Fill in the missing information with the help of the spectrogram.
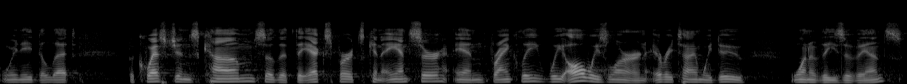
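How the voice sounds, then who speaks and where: A middle-aged American man with a Southern accent and a fairly low voice moderates a panel. He speaks to the audience in a measured, courtly manner with dry wit. His voice rings through a large hall with long reverb. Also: sharp tone. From Houston, Texas, United States. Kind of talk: conference opening remarks to an audience.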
